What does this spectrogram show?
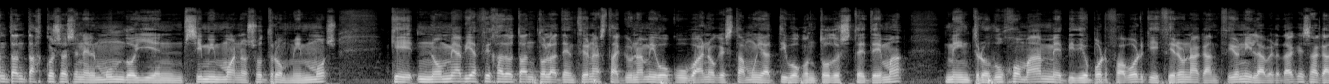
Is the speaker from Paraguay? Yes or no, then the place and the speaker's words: no; Spain; les ha motivado más que yo fuera un español el que cantara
